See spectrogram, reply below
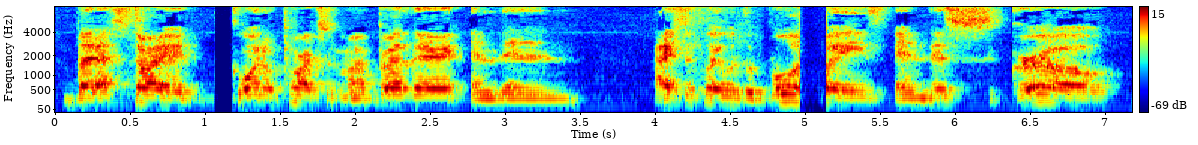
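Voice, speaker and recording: Deep-voiced and echoey, this poor-quality clip features a woman who plays basketball. She was born and raised in Greece, where Greek is her mother tongue, and as an interview guest she shares her life story openly and calmly, pausing in a measured way.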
